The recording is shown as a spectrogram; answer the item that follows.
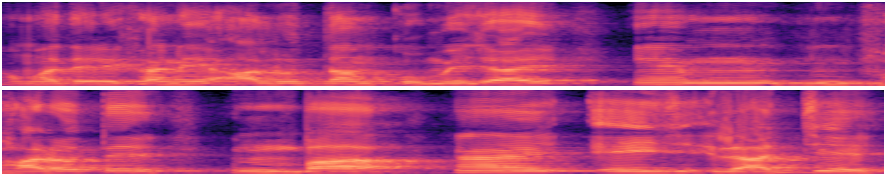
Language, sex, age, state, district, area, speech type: Bengali, male, 30-45, West Bengal, Nadia, rural, spontaneous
